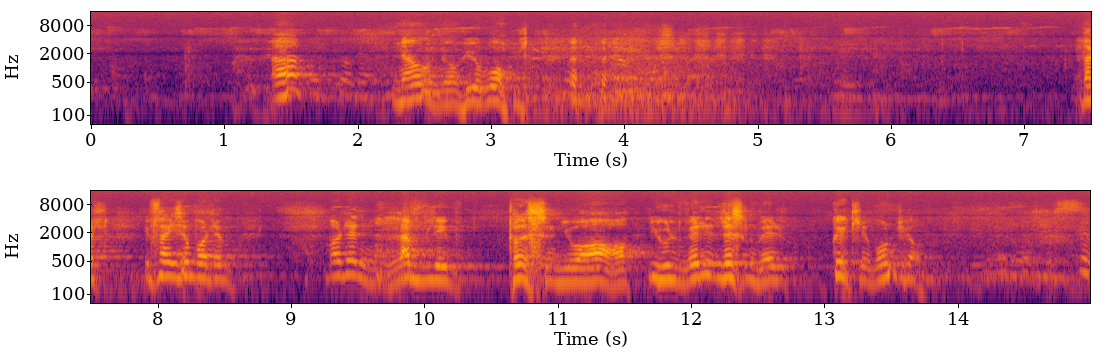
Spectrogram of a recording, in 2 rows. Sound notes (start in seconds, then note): 2.9 laughs; 3.1 laughter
